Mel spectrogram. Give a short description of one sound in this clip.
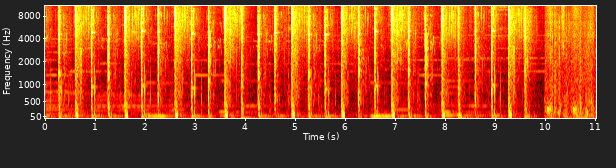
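A pickaxe strikes stone blocks in quick, repeated knocks.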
